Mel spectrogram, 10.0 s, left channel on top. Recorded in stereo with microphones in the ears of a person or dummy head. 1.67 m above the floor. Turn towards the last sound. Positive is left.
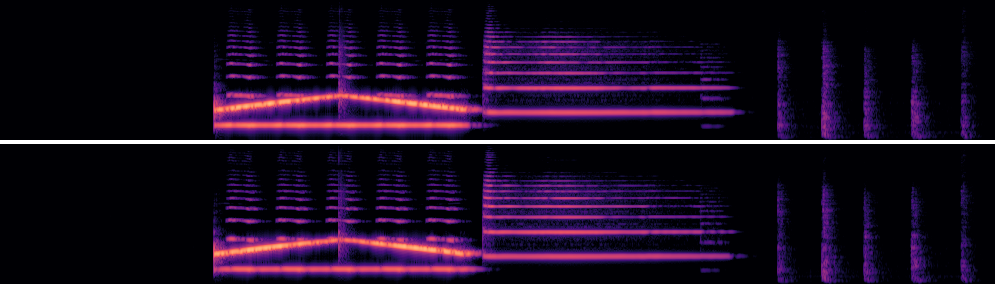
turn(degrees=-30)  # may be behind; listen again after turning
